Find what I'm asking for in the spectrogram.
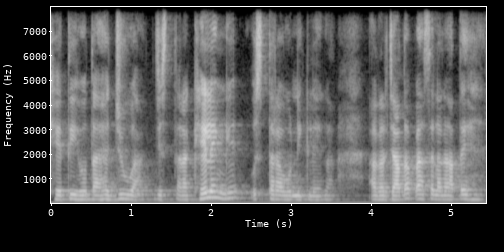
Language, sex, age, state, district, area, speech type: Hindi, female, 30-45, Bihar, Samastipur, rural, spontaneous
